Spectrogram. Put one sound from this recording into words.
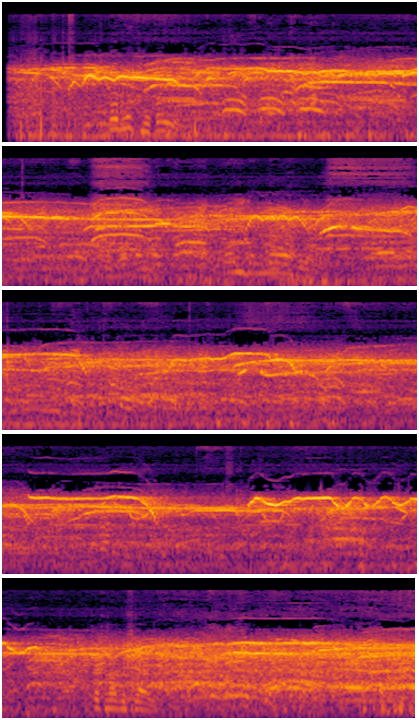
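A large crowd chatters and calls out in a wide, open stadium.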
